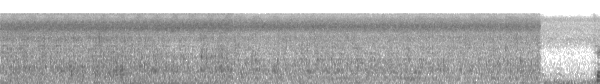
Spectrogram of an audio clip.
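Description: A dense chorus of cicadas shrilling: one steady, high hiss that cuts off suddenly near the end.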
